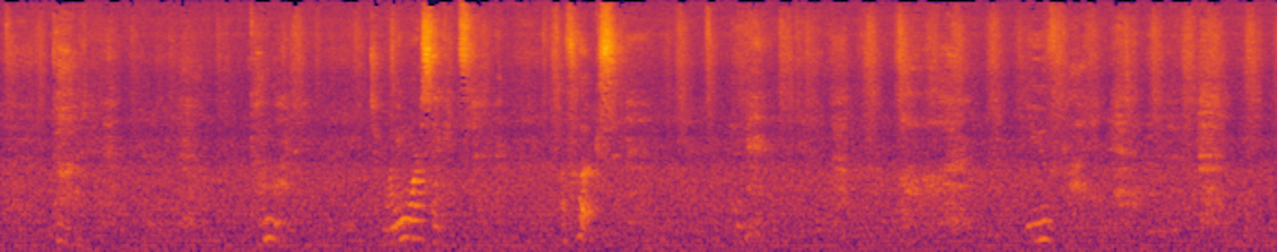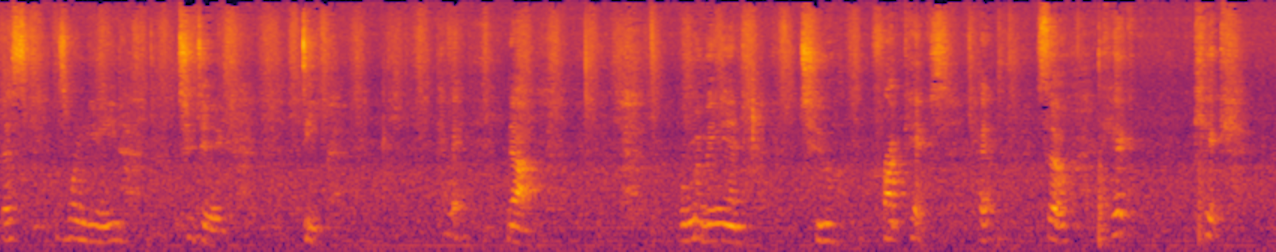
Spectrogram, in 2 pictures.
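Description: Sneakers thump and shuffle on a hard floor.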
